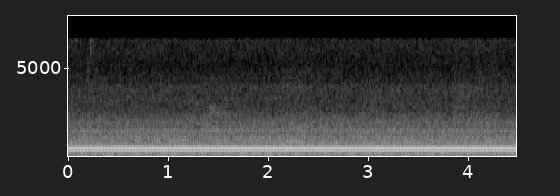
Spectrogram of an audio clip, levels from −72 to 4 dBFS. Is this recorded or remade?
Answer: recorded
